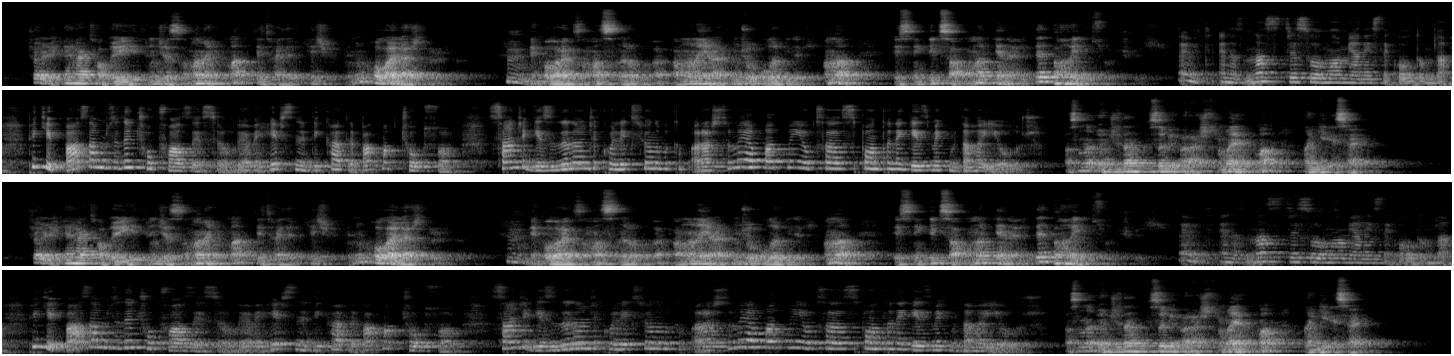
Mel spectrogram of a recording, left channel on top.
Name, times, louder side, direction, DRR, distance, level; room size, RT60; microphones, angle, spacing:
voice 1, 0.3-4.4 5.4-8.4 8.9-11.0 11.4-11.5 25.1-28.0, equal, 25° left, -6 dB, 1.3 m, -25 dB
voice 2, 5.0-5.5 11.8-24.9, left 3 dB, 90° left, 4 dB, 0.3 m, -29 dB
2.6 x 2.3 x 2.6 m, 0.87 s
head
